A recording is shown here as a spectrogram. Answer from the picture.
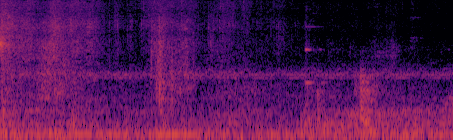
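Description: Faint soft handling sounds of hands rubbing a dry spice rub into a raw beef tri-tip on a plastic cutting board, with a couple of light ticks.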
